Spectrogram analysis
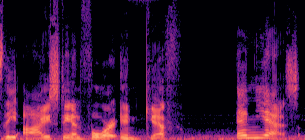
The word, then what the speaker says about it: GIF: i stand for in gif and yes i pronounce it with the g sound not the j who picked this which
